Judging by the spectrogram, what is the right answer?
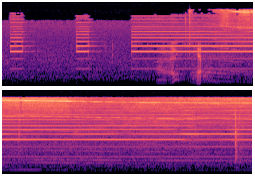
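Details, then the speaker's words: Daihatsu Midget engine swap, fuel system prime checking for leaks: few short beeps then steady high whirring hum of electric fuel pump priming normally, pump wired directly and spinning right way. "can feel fuel flowing into everything [Music] well can hear it all I mean as long as those injectors are closed there's no fuel leaking"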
